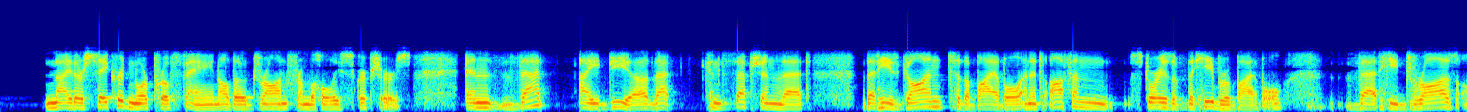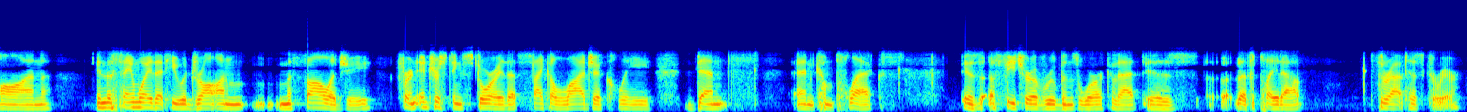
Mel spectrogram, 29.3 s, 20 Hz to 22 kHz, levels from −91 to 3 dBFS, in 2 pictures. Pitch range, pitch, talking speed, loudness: 110-140 Hz, 120 Hz, 135 wpm, -24 LUFS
